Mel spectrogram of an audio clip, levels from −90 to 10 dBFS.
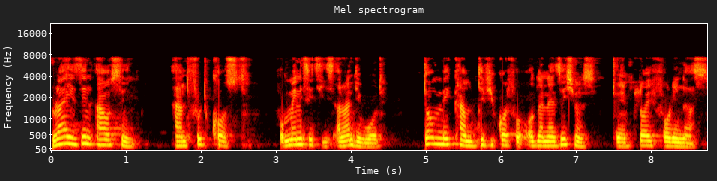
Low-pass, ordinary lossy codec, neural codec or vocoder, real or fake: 7.2 kHz; none; none; real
